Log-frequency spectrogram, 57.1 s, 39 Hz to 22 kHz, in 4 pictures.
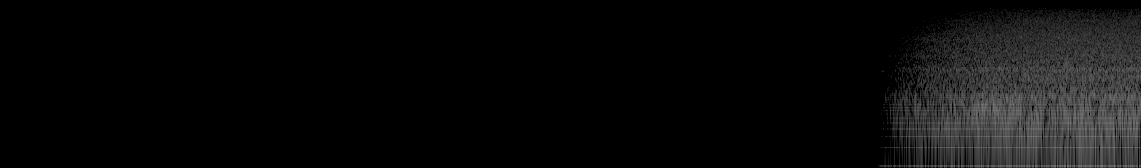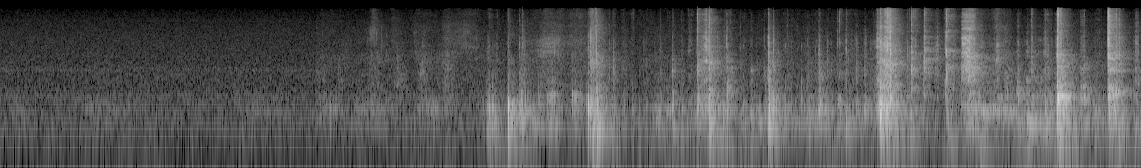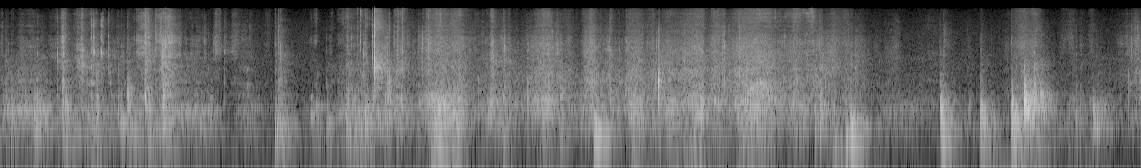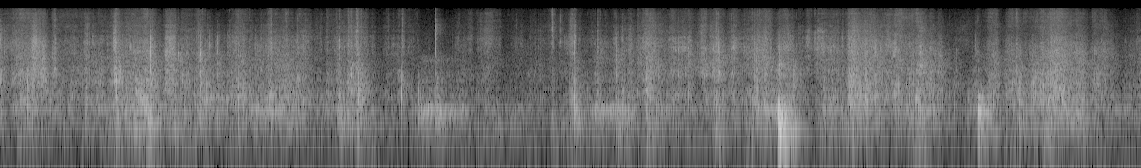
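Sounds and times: contents sliding out rustling: 18.8 - 39.9, 41.1 - 57.0
nylon bag rustling: 20.8 - 31.9, 32.6 - 39.2, 42.0 - 57.0.

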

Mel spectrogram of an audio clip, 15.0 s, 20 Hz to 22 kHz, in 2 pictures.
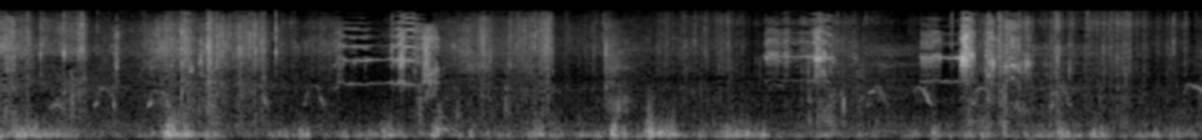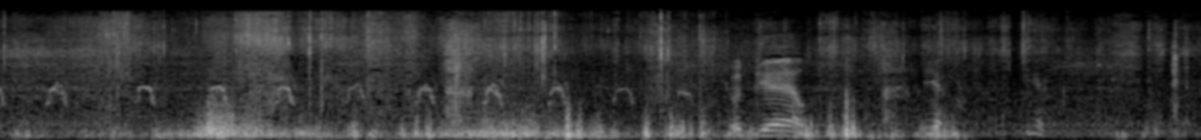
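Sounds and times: dog rustling through stubble: 0.0 - 5.3, 6.2 - 15.0
rat squealing: 0.2 - 3.0, 4.7 - 6.8, 7.4 - 11.9.

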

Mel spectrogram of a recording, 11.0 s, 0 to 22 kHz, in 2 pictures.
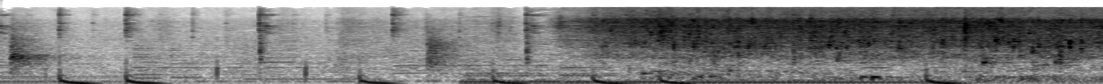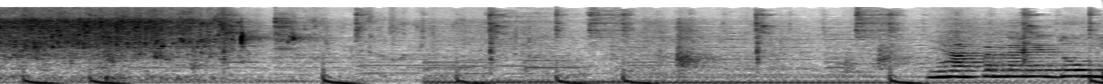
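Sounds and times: tap water running into sink: 2.8 - 7.3.

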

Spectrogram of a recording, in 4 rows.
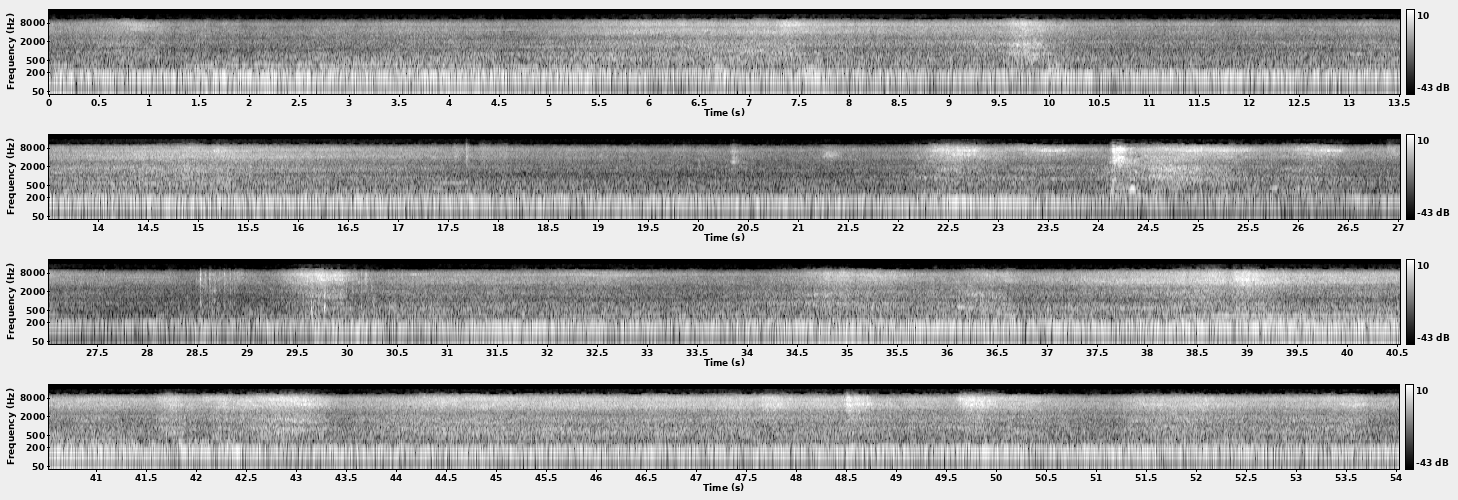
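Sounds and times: bus engine hum: 0.0 - 54.0
cars passing: 0.0 - 54.0.

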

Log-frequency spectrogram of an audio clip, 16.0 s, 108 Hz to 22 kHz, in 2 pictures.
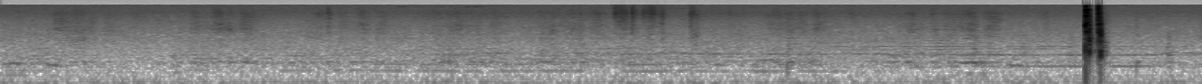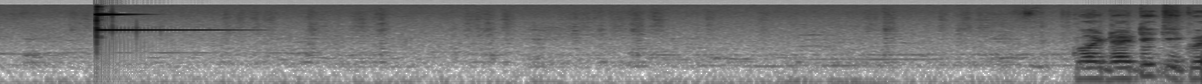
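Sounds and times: bright bell ding: 8.7 - 9.7.

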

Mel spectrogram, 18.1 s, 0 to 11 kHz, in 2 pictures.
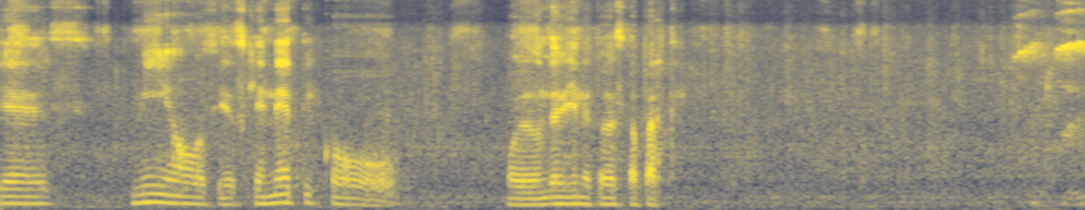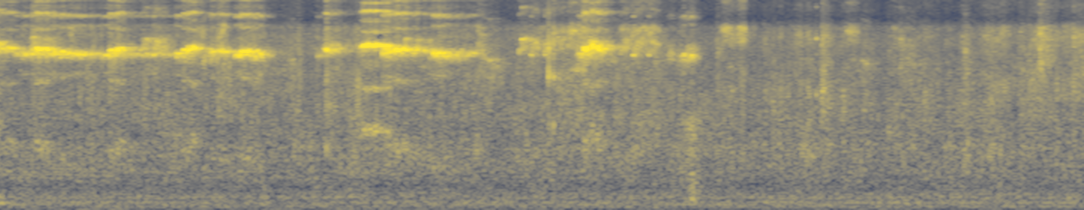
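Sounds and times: faint steady hiss: 0.0 - 18.0
high-pitched insect trill: 8.4 - 14.9.

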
